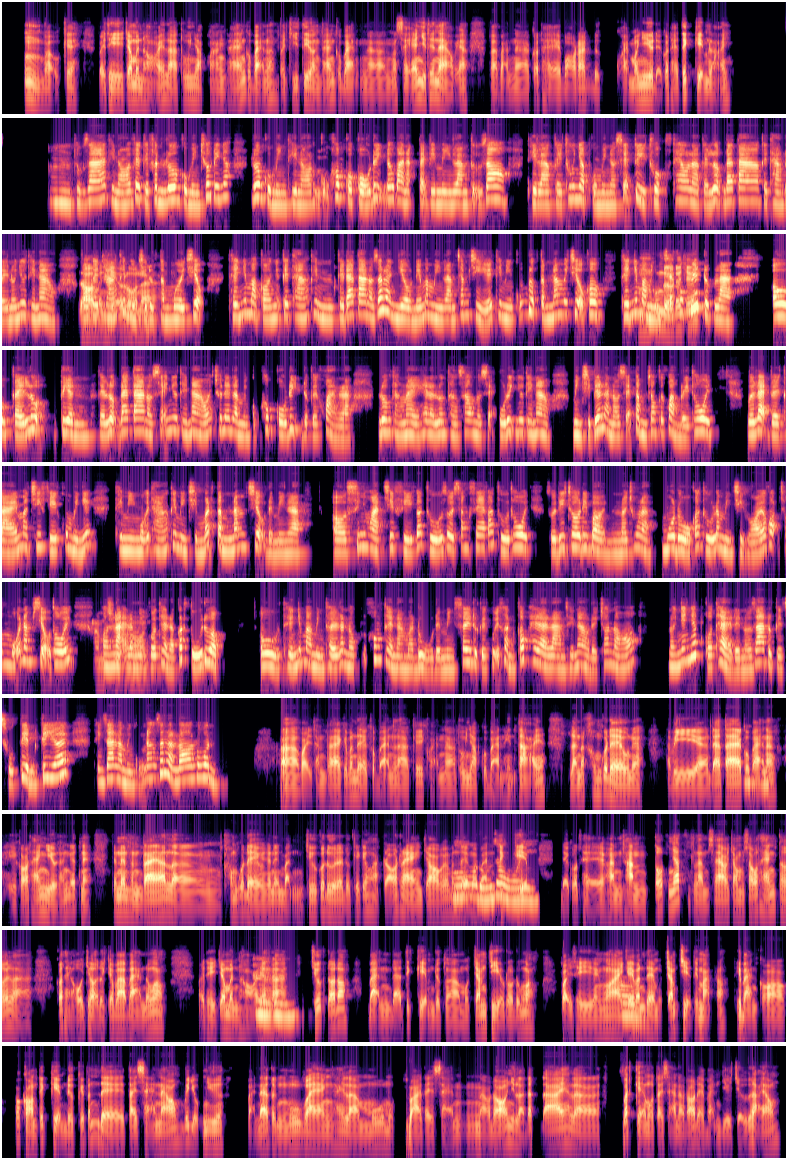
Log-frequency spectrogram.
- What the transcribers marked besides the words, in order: tapping; in English: "data"; other background noise; in English: "data"; in English: "data"; in English: "data"
- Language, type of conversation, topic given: Vietnamese, advice, Làm sao để lập quỹ khẩn cấp khi hiện tại tôi chưa có và đang lo về các khoản chi phí bất ngờ?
